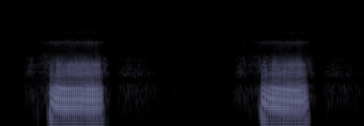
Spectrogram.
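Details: Loud, deep, buzzing snores on each in-breath with a softer breath out after each, about two cycles in seven seconds; rhythmic snoring.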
